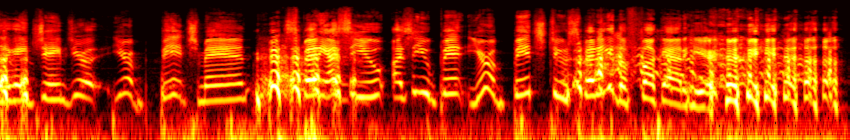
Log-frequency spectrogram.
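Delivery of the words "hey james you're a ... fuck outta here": put-on high, loud drunken taunting; loud drunk friend shouting insults, pitched way up; drunk yelling Seth. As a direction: bellow insults like a drunk buddy at a barbecue line. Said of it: "he basically just yells at everyone".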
